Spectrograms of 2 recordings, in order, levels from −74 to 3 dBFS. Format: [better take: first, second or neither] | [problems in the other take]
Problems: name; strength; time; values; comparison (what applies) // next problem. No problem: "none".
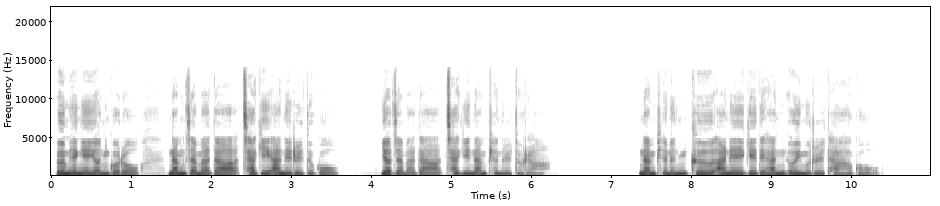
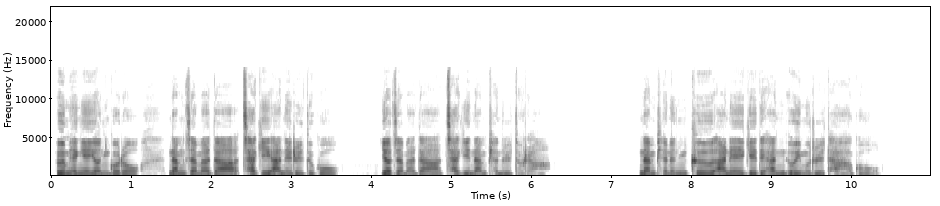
first | thin; very; fading below 300 Hz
